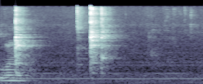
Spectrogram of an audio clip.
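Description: A spoon scraping spent lavender out of a copper distiller column, with sharp clinks of the spoon against the copper, the loudest about a second in.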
